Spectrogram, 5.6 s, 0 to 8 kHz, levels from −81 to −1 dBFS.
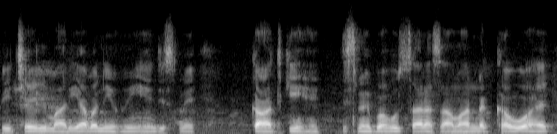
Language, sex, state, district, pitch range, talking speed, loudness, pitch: Hindi, male, Uttar Pradesh, Lalitpur, 90-95 Hz, 170 wpm, -19 LUFS, 95 Hz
